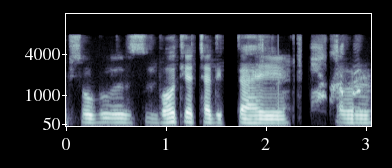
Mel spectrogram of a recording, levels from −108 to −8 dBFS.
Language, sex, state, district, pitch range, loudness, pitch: Hindi, male, Chhattisgarh, Sarguja, 120-130 Hz, -20 LUFS, 125 Hz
